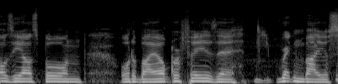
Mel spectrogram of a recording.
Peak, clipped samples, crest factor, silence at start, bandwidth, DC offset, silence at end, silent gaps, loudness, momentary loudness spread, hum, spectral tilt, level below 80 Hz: -10 dBFS; under 0.1%; 14 dB; 0 s; 12.5 kHz; under 0.1%; 0 s; none; -26 LUFS; 10 LU; none; -6.5 dB/octave; -56 dBFS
